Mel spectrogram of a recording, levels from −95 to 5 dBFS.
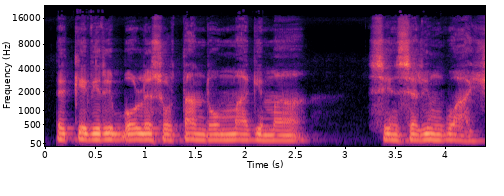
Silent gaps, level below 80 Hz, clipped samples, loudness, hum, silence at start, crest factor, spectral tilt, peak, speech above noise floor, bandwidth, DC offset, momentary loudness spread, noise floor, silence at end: none; -68 dBFS; under 0.1%; -22 LUFS; none; 0.1 s; 16 dB; -4.5 dB/octave; -6 dBFS; 43 dB; 17.5 kHz; under 0.1%; 7 LU; -65 dBFS; 0 s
